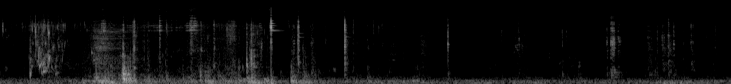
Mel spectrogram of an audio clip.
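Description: Knocks and clatter of a gaffed wahoo and a gaff being brought down onto a plastic fishing kayak's deck, with a sharp metallic clink, busiest in the first three seconds, then scattered light clicks and taps as gear is handled.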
